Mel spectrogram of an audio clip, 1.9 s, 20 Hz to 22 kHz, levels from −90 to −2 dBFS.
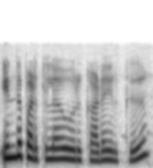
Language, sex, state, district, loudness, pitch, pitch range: Tamil, female, Tamil Nadu, Nilgiris, -17 LUFS, 245 Hz, 220-270 Hz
